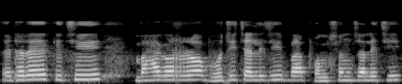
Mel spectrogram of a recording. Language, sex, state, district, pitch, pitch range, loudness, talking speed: Odia, male, Odisha, Malkangiri, 200 Hz, 190-215 Hz, -15 LUFS, 120 wpm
